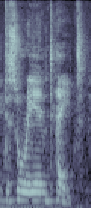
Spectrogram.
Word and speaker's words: disorientate: people do question rich why do you say disorientate and it's like yeah it's because i'm british and that i'm associated i always think it's disorientate but it's not it's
